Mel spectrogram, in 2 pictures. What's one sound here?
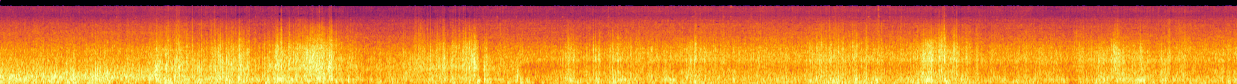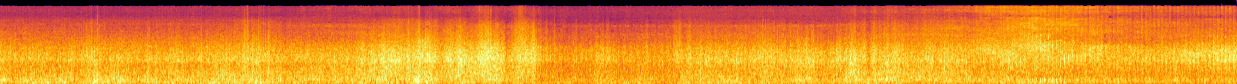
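Wind rushes and buffets past a microphone on a moving vehicle.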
